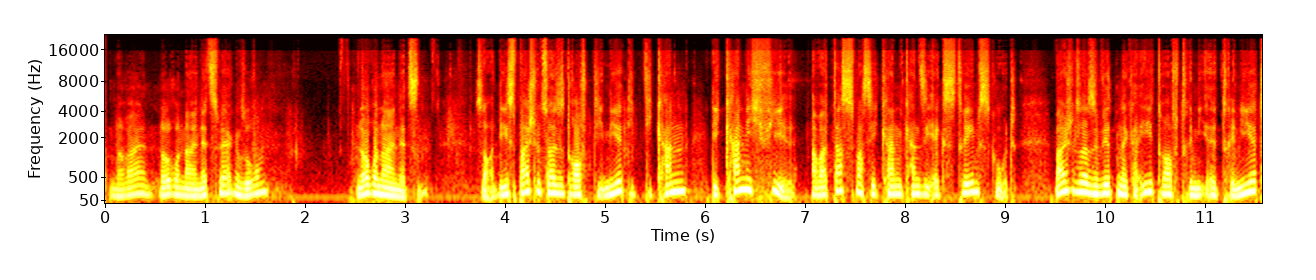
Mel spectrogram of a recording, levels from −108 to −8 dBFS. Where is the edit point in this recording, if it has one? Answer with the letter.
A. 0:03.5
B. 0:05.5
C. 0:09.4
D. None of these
D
